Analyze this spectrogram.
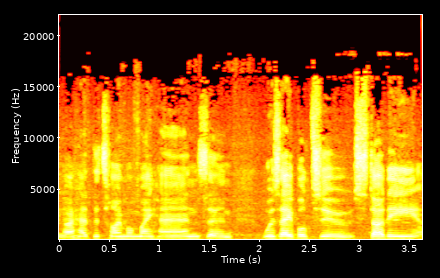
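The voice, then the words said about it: Slight English accent. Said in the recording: “I hear a little bit of an accent... I'm originally from England”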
